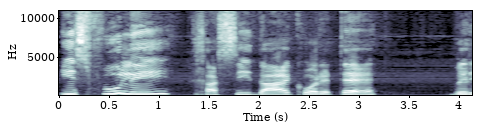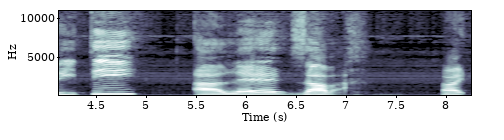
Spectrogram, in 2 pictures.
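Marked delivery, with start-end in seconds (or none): 0.0-7.0 slow, even recitation of the sentence; slow read-aloud. Shown as a demonstration. Teacher repeating the Hebrew sentence slowly for the class. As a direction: read it through once more, slowly. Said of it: "Let's do it one more time".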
